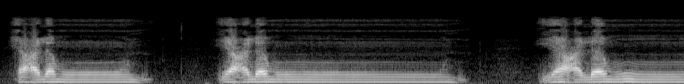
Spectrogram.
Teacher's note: الوقوف على النون يكون بالوقوف عليها بما يسمى بالعارض للسكون، فتقصر وتوسط وتمد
